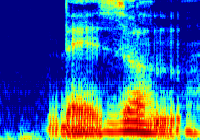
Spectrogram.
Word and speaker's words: hommes: homme, and after that you just put the s at the end. You don't pronounce it, so you get des hommes, okay?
